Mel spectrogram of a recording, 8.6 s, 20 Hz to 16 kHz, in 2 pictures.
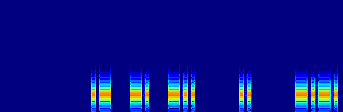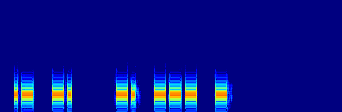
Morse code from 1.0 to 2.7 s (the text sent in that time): AND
